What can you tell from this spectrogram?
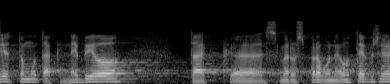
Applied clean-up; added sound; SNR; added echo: none; none; none; none.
